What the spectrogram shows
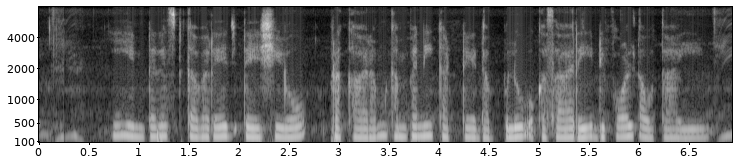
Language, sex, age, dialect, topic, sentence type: Telugu, female, 18-24, Southern, banking, statement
